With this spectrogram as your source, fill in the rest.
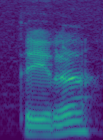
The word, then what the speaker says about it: theta: This theta right here, it's that sign, it's pronounced theta, pronounced and written like this.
